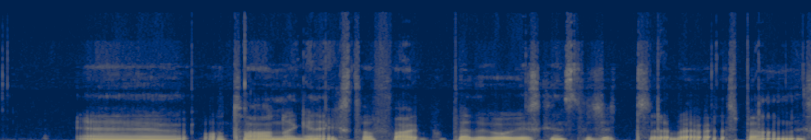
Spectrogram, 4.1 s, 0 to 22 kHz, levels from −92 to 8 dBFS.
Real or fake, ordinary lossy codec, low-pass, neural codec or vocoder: real; Opus, 24 kbps; 19.8 kHz; none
